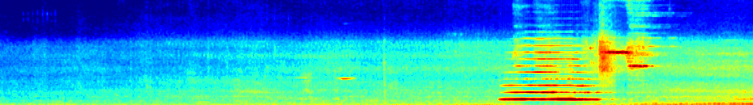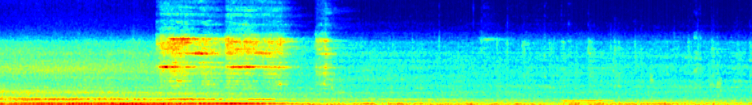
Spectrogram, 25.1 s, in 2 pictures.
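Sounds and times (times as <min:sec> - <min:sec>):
train running past: 0:00.0 - 0:25.0
locomotive horn blast: 0:08.3 - 0:10.3
wheels squealing: 0:15.2 - 0:18.2.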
